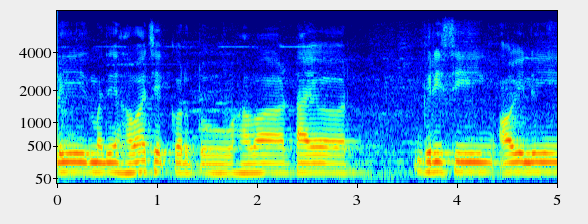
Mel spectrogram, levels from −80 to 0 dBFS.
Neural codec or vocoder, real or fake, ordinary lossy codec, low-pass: none; real; none; 7.2 kHz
